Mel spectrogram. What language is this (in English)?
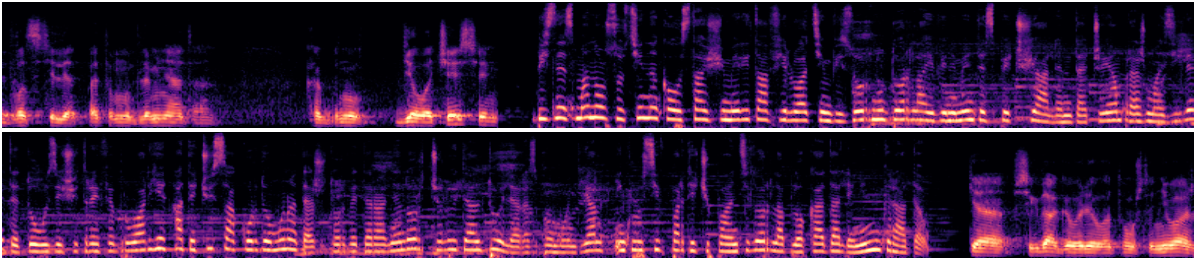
Romanian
